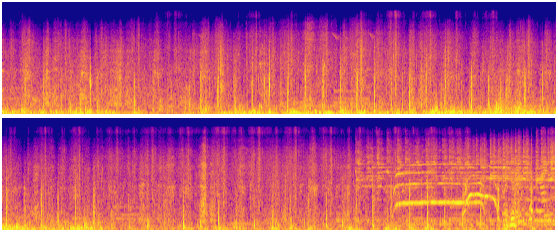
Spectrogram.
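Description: Running footsteps on a dirt trail at a steady running pace, with a low rumble underneath. Near the end a held high tone sounds for a couple of seconds and steps up in pitch once.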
